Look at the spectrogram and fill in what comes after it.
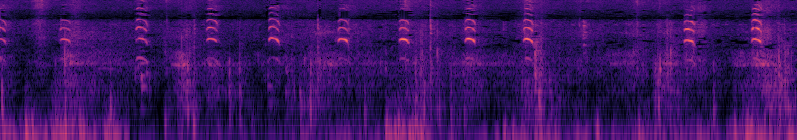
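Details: Black-tailed prairie dogs in a loud, busy colony in Theodore Roosevelt National Park, seen while hiking, with many running everywhere and calling to avoid becoming prey: a steady series of high, sharp chirping yelps over wind rumble and footsteps.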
